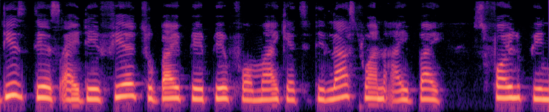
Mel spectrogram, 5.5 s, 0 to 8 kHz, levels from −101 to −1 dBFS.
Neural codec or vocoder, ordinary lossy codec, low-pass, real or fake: none; none; none; real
